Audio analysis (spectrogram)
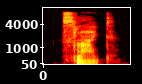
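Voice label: "slight", British English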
